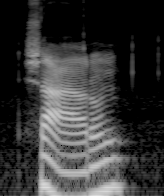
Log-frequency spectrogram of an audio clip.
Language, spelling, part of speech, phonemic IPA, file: Arabic, شعر, noun / verb, /ʃa.ʕar/, Ar-شعر.ogg
- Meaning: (noun) 1. hair 2. bristles 3. fur, pelt 4. cracks, hairline cracks (in a vase) 5. tomfoolery, mumbo-jumbery, bobbins; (verb) to have thick and long hair, to be hirsute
